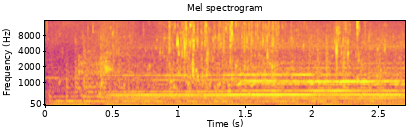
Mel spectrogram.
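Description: A boat on a river blares its horn in one long, unbroken, droning blast, loud, with a low rumble of engine and water running underneath the whole time.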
